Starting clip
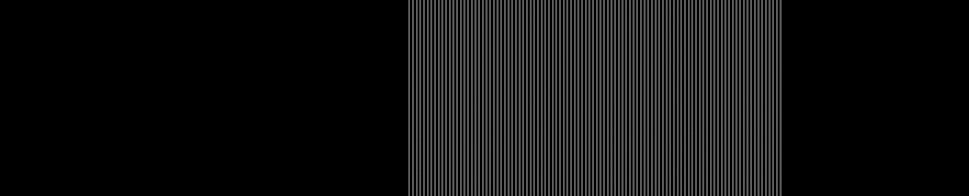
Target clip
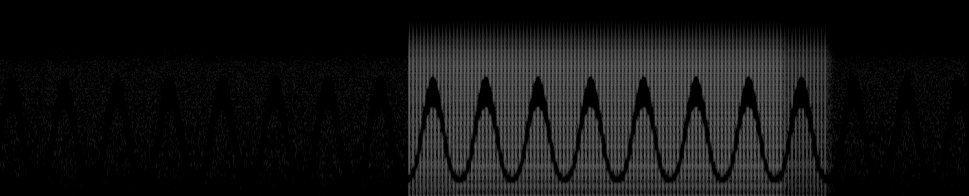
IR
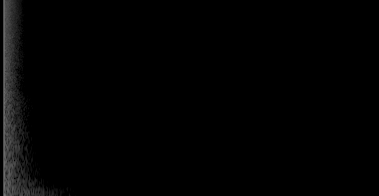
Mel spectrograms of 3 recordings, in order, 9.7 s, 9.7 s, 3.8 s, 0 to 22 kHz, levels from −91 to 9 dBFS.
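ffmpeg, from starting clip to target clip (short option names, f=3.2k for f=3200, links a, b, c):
-filter_complex "[0:a]asoftclip=type=tanh:threshold=-14.5dB,lowpass=f=6.2k:w=0.5412,lowpass=f=6.2k:w=1.3066,lowshelf=f=320:g=-10.5,aecho=1:1:446:0.501,asplit=2[a][b];[1:a]atrim=start_sample=2205,atrim=end_sample=3969,highshelf=f=6.4k:g=12[c];[b][c]afir=irnorm=-1:irlink=0,volume=-7.5dB[d];[a][d]amix=inputs=2:normalize=0,afftfilt=real='re*(1-between(b*sr/1024,330*pow(3200/330,0.5+0.5*sin(2*PI*1.9*pts/sr))/1.41,330*pow(3200/330,0.5+0.5*sin(2*PI*1.9*pts/sr))*1.41))':imag='im*(1-between(b*sr/1024,330*pow(3200/330,0.5+0.5*sin(2*PI*1.9*pts/sr))/1.41,330*pow(3200/330,0.5+0.5*sin(2*PI*1.9*pts/sr))*1.41))':win_size=1024:overlap=0.75,volume=7dB"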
